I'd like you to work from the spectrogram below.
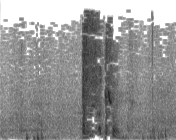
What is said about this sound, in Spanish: Ya voy saliendo con la tos, me les pido tantita paciencia.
